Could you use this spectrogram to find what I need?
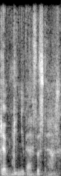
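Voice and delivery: hushed, soft, very quiet, barely-there whisper. Asking another speaker to pass something down: soft whisper. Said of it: "such a soft whisper".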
